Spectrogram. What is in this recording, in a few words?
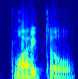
"glyptal", American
